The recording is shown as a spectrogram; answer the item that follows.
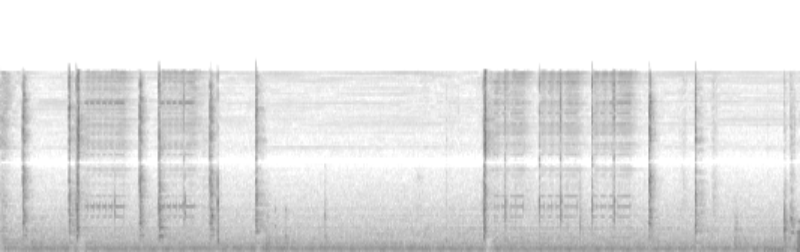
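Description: Irregular clicking as Morse code (CW) is keyed through a transceiver and linear amplifier, the clicks coming in short groups, over a steady low hum.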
